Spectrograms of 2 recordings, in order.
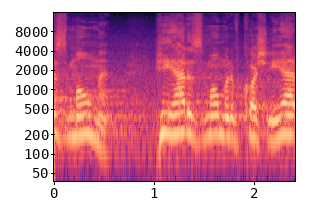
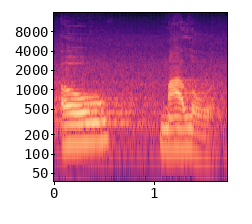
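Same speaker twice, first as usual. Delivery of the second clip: low exasperated groan of a phrase; frustrated sigh; 7 semitones lower, 3 dB quieter, slower than usual. Shown as a demonstration. Preacher acting fed up with someone, low weary oh my Lord. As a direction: sink the voice, fed up. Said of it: "you're frustrated with somebody".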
